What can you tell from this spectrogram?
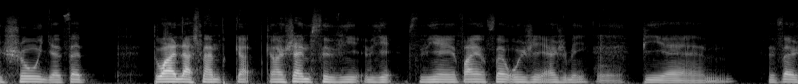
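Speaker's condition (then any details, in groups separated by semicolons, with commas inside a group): Cerebral palsy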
